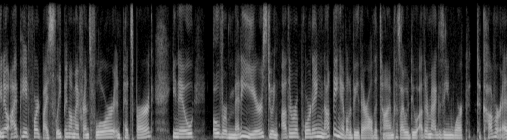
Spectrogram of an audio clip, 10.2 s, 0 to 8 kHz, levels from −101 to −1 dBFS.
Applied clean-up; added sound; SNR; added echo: none; none; none; none.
